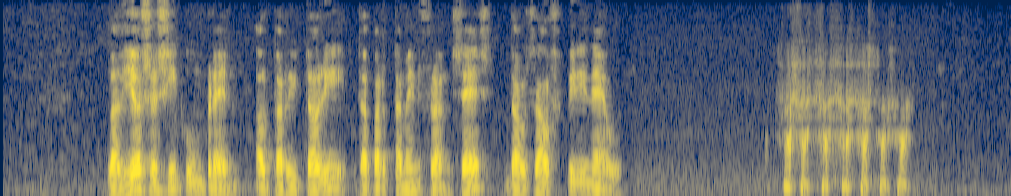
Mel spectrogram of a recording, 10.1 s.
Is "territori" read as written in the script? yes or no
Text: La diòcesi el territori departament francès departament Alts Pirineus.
yes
